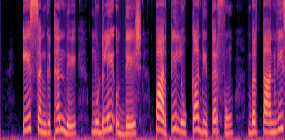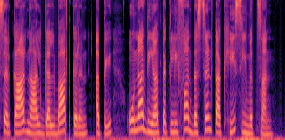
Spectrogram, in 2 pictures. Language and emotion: Punjabi, neutral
